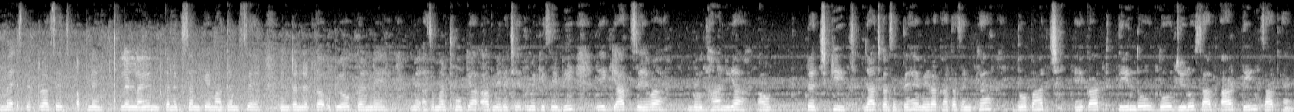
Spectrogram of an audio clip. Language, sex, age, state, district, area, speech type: Hindi, female, 45-60, Uttar Pradesh, Sitapur, rural, read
